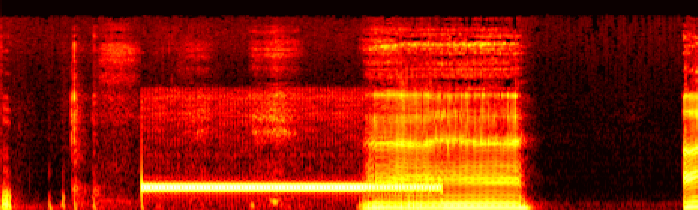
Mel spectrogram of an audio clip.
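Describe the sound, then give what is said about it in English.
A few quick clicks, then a steady, unbroken telephone tone, followed by one loud, buzzy ring on an outgoing call placed on a live show to a woman, cutting off abruptly into silence. “Let's see if she picks up.”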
